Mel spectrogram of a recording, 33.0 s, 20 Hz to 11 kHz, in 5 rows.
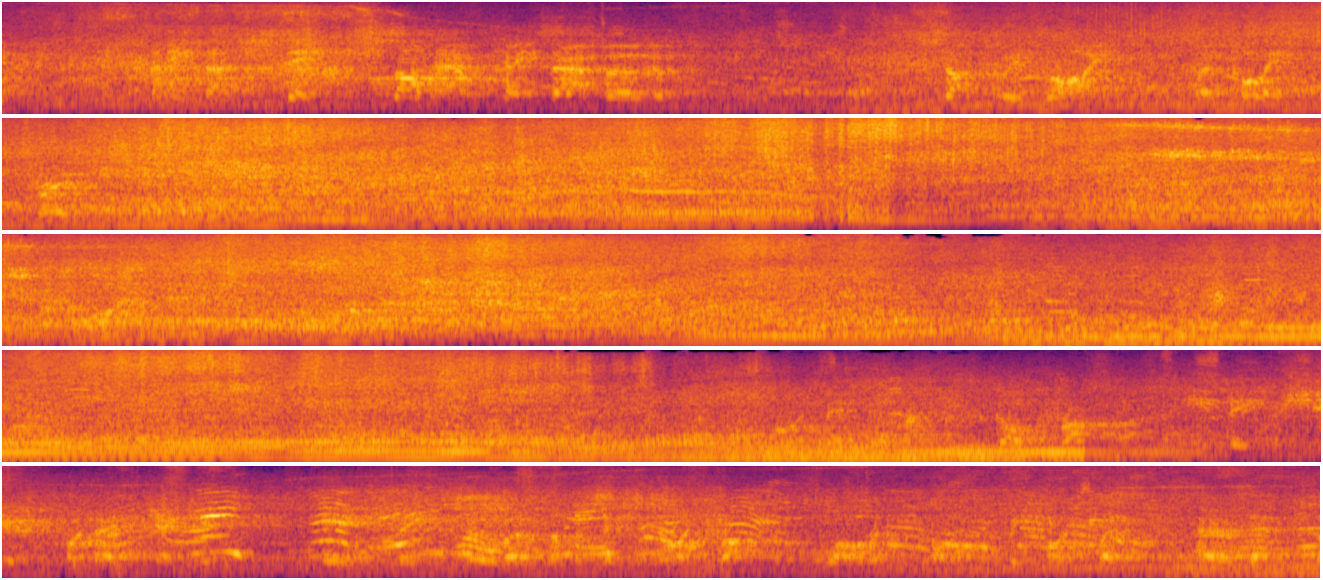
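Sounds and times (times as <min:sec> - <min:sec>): diesel truck engines passing: 0:00.0 - 0:32.9.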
